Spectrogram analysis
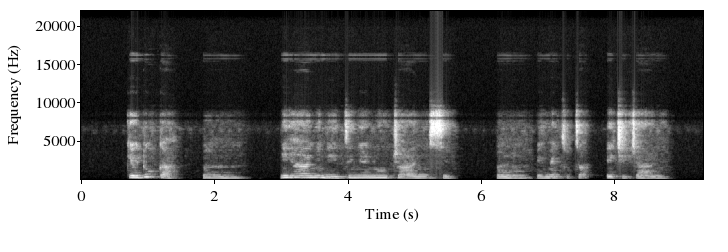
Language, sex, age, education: Igbo, female, 15-29, tertiary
